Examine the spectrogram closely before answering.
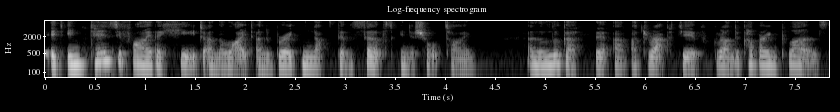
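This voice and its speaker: Her voice is somewhat breathy, with a dark, mellow tone and a medium pitch. The woman speaks fairly slowly with ordinary pitch variation. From Japan, Kumamoto. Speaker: landscape designer. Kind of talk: presentation. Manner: halting.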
